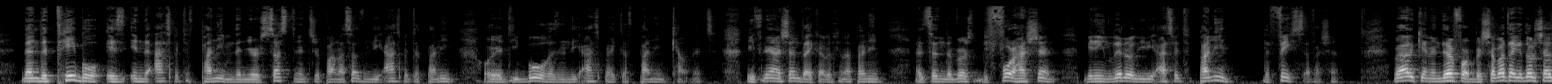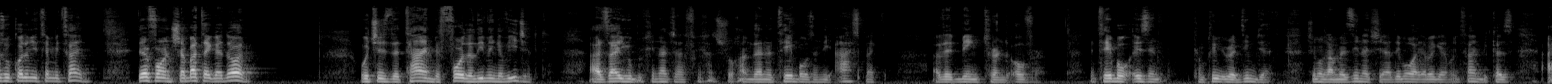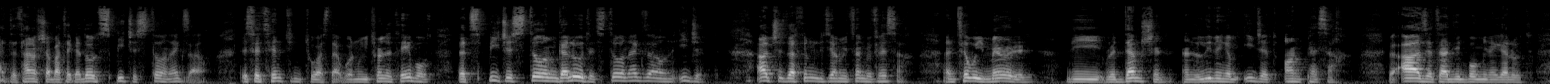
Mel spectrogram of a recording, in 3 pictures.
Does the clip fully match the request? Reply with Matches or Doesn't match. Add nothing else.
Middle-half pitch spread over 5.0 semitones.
Doesn't match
